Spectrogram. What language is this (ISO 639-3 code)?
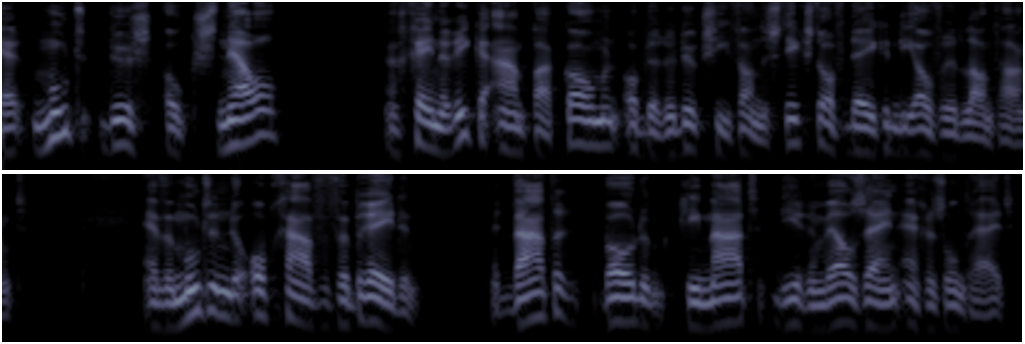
nld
